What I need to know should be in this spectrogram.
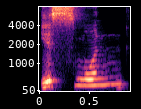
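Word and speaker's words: اسم: Okay, so the words ismun and ibnun commence or start with a hamzatul wasl. When preceded by a word, the initial e is dropped in pronunciation. So you say on its own, ibnun, ismun, you pronounce the I sound, right? But here, so Ismul waladi Bilalun. So you pronounce it here, but here you don't.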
